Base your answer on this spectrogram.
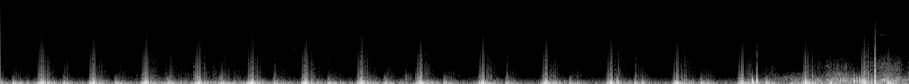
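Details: Strong, steady paired heartbeats about 110–115 a minute, recorded from the chest with a stretchy belt after bouncing around and blowing up a giant balloon; normal heart sounds at a raised rate, rustling at the end.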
